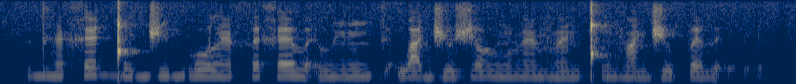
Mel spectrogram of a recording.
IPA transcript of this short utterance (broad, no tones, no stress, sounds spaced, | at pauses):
dʱ ɛ̃ x ɛ ɡ͡ǃ e d͡ʒ i bʱ o l ɛ̃ θ ɛ x ɛ β ɛ̰ β ĩ ɾ ĩ k ɛ̰ w a d͡ʒ ɯ ʒ ʌ ɣ ũ ð ɛ̃ v ɛ̃ ǃʼ ũ v ã d͡ʒ ɯ p ɛ ð ḛ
